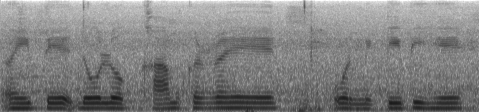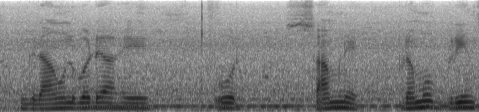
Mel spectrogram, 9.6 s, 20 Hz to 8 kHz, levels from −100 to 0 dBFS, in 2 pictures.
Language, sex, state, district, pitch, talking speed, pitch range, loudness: Hindi, male, Gujarat, Gandhinagar, 135 Hz, 120 wpm, 130-140 Hz, -18 LUFS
